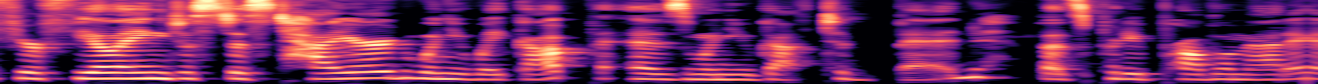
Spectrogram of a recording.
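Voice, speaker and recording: A woman speaks in a plain, everyday voice at a fairly high pitch. Her intonation is fairly even and her pace fairly quick. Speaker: cloud developer advocate. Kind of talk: casual interview chat.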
